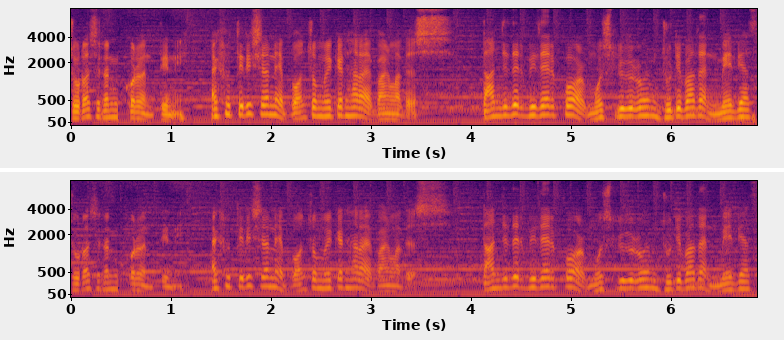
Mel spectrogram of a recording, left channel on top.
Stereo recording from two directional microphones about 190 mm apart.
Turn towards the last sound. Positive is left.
turn(degrees=30)  # may be behind; listen again after turning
